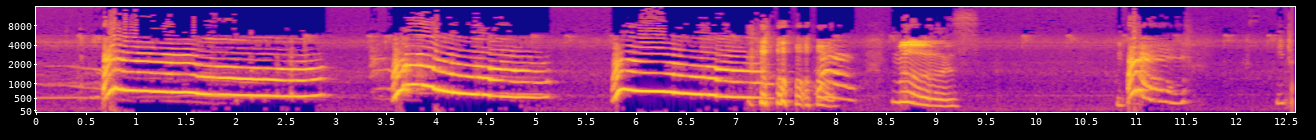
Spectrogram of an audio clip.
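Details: An Alaskan Malamute gives long, steady howls that sag slightly in pitch, answering wolf howls played from a video.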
